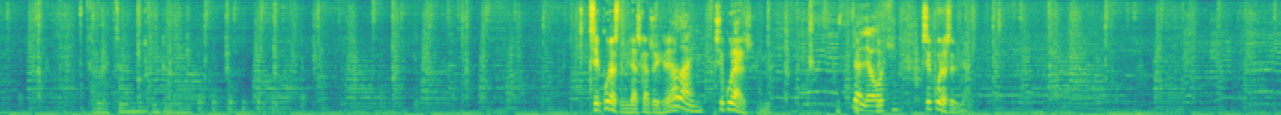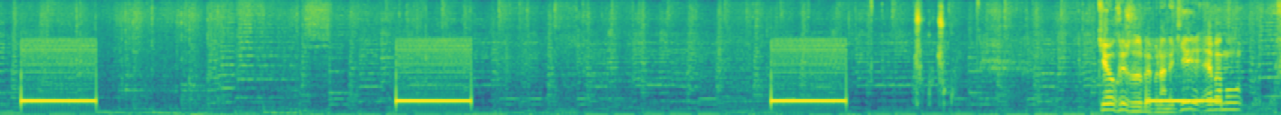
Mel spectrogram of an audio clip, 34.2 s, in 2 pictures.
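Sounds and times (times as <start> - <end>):
busy music: 0.0 - 34.1
speech: 1.3 - 5.8, 7.9 - 10.4, 11.4 - 13.1, 31.8 - 33.8
telephone ringing tone: 17.4 - 18.4, 22.4 - 23.4, 27.4 - 28.4, 32.4 - 33.4.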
